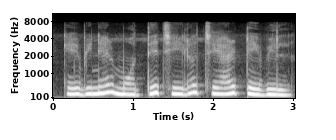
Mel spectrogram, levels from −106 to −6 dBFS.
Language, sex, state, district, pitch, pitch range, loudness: Bengali, female, Tripura, Dhalai, 230 Hz, 215-245 Hz, -12 LUFS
